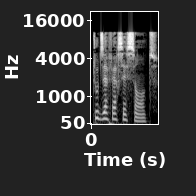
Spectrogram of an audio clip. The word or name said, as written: toutes affaires cessantes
